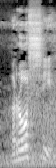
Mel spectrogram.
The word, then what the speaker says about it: রশ্মি: আমরা এটাকে অনেক ক্ষেত্রে রশ্মি বলি, আসলে আমরা জানি ময়ের উচ্চারণ হয় না, তাহলে কি হবে স্যার, রশ্মি।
